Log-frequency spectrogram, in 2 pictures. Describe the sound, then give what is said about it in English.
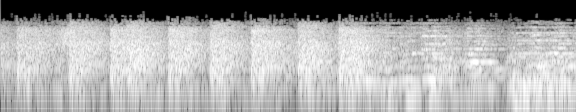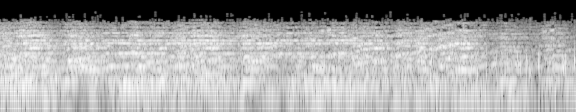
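Gunfire as a drama sound effect, the Lone Ranger and Tonto opening fire on outlaws: a rapid, loud, evenly spaced string of shots, followed by sustained music. “As the Lone Ranger and Tonto opened fire, the outlaws drew rein sharply”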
